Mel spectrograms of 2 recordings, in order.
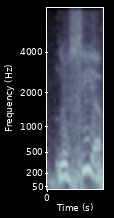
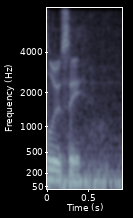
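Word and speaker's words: Lucie: Lucia, Florida. Lucia? Lucia or Lucia? Lucia? It's Lucy. Then why don't they just spell it Lucy?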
